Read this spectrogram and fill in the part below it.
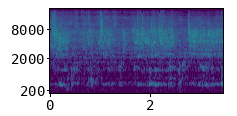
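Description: Tap water running steadily into a sink while a face is rinsed after a shave, close and continuous, with splashing bursts from hands and water at the face.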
